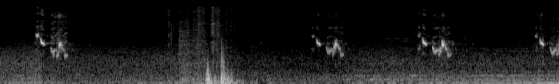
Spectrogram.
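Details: Bulbul giving Baghdadi-style song: quick two-note chirped phrases recurring roughly every second, interrupted once by a brief loud rustling or flapping burst, with steady low background noise.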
